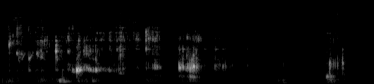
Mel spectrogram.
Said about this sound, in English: I believe I just poured myself a six ounce pour. I used to be able to do this.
